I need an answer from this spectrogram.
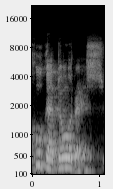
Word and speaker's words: jugadores: players in general are jugadores remember that a j is like a h pronounced like h so quiet it's not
